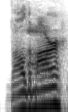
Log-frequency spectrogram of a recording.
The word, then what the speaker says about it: Valdemar: I think my favorite is the case of Mr. Vladimir. How do you say it? – Valdemar. – Valdemar, yeah.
